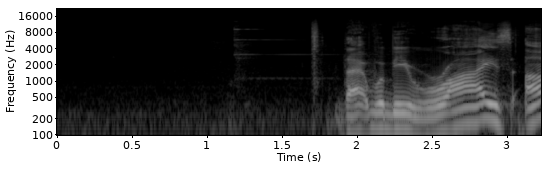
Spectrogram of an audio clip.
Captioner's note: ding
